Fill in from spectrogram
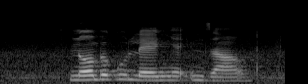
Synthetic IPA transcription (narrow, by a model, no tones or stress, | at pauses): nɔmɓɛk̬ulɛɲɛʔind͡zʱaːwɔ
